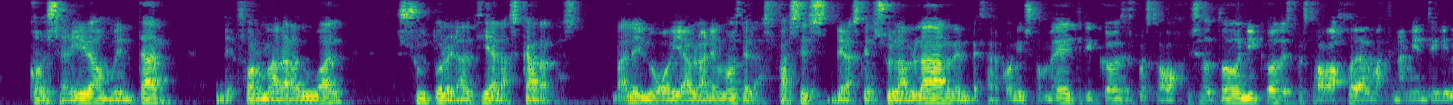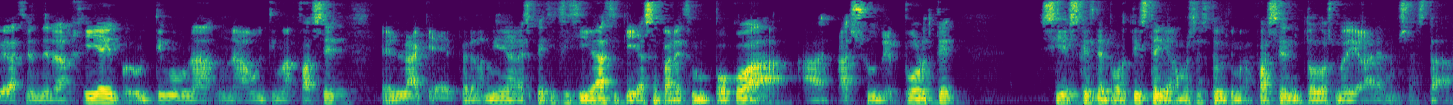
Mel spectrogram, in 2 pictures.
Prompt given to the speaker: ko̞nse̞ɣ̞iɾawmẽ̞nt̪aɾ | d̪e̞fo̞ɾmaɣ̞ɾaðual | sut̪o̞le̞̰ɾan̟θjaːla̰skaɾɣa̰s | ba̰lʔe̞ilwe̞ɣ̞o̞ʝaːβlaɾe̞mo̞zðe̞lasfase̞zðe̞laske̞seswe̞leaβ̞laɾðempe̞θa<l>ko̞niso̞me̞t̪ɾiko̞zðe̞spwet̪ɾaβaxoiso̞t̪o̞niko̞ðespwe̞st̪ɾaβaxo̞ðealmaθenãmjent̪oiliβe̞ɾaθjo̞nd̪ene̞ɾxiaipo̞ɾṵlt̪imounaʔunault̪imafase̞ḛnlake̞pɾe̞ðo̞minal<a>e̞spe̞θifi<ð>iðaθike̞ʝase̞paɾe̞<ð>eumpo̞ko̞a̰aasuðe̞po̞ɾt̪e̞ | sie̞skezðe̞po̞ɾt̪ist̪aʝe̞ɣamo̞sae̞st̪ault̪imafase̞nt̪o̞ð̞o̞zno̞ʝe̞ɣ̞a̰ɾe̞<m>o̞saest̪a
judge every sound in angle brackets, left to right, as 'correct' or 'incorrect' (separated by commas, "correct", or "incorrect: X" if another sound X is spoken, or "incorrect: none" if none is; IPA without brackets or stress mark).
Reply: incorrect: ɾ, correct, incorrect: θ, incorrect: θ, correct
